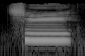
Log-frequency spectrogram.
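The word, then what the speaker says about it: 싫지만: 그 다음 실치만 어떻게 발음합니까? 실치만. 히읗이 지읒 만나서 치읒 됐으니까요.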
